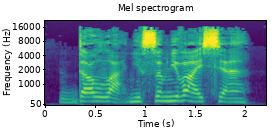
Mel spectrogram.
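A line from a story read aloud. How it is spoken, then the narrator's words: Growled. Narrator (Russian): Рыкнул Риан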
